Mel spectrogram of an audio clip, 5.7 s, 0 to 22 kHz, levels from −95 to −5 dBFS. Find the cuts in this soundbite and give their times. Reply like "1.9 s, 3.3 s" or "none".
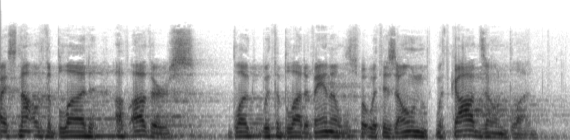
4.3 s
